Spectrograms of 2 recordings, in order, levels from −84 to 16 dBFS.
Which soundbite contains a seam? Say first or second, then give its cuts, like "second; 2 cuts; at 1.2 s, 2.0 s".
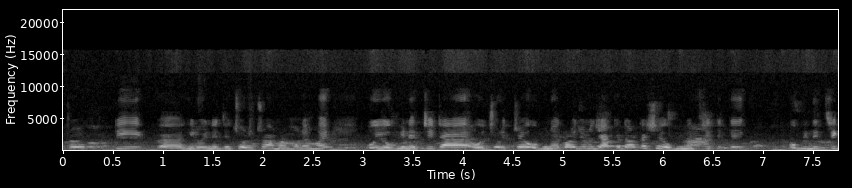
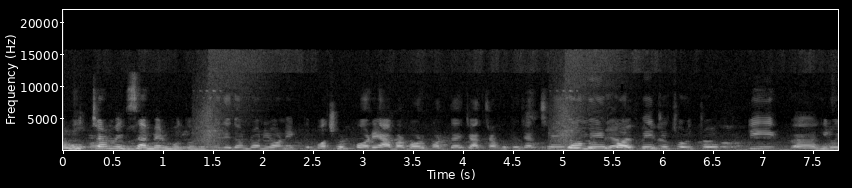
second; 2 cuts; at 1.3 s, 5.0 s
